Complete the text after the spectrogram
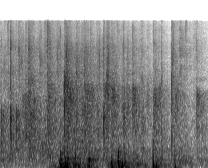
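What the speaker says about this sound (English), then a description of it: "Can we have a huge round of applause for him?" Audience applause breaks out for a speaker at a Gujarat industry and SME summit plenary session, a dense burst of clapping that swells around the one-second mark and continues steadily with scattered sharper claps.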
